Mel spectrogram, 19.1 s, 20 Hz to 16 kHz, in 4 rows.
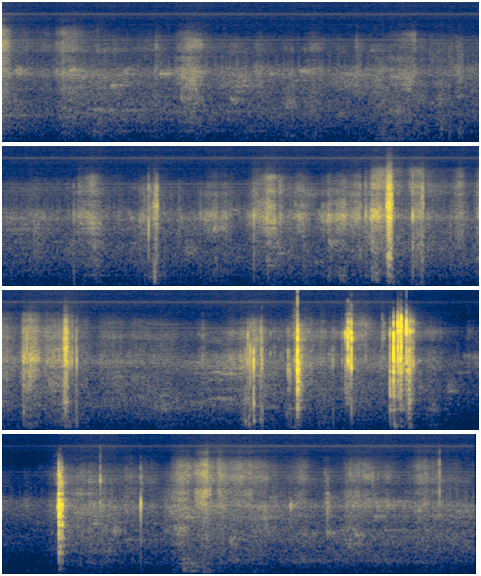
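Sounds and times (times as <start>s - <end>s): plastic packaging crinkling: 5.5s - 10.7s, 11.8s - 13.8s
sharp plastic clicks and snaps: 11.9s - 13.9s, 14.8s - 15.8s.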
